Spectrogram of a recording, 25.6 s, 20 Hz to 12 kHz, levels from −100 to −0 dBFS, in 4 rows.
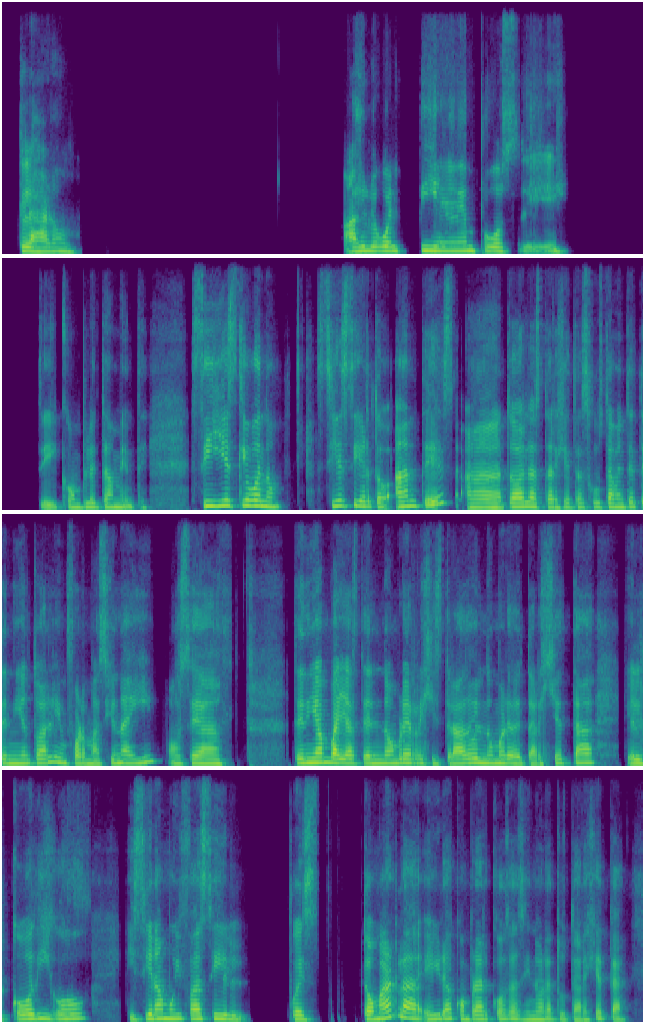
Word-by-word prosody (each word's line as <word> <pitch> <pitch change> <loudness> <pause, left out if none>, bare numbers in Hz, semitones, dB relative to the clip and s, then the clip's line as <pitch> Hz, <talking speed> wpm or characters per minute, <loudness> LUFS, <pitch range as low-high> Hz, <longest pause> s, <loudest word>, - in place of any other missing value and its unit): Claro. 185 -3 +1 2.6
Ay, 210 +1 +2
luego 210 0 +2
el 210 -2 -2
tiempo, 210 -2 +1
sí. 190 0 -8 1.1
Sí, 105 -3 -3
completamente. 195 -1 -3 0.4
Sí, 255 +1 +2
es 270 -1 +1
que, 275 - 0
bueno, 245 -5 +3 0.3
sí 250 - -3
es 260 -1 -3
cierto, 235 -4 -1
antes, 255 - +1
ah, 185 -2 +2
todas 215 +2 +3
las 215 -2 +1
tarjetas 190 0 -4
justamente 205 +1 -2
tenían 190 0 0
toda 200 +1 +2
la 255 - -1
información 180 -2 -1
ahí, 230 +10 -2
o 180 - -4
sea, 180 0 +2 0.7
tenían, 225 +2 +4
vaya, 200 -3 +6
hasta 185 0 -2
el 190 +1 +1
nombre 200 +2 +2
registrado, 190 0 0
el 215 -1 +3
número 195 -1 +1
de 170 -2 +1
tarjeta, 195 +7 -2 0.3
el 180 -1 0
código. 220 +2 +1 0.4
Y - - -4
sí 195 +5 0
era 220 0 +4
muy 220 0 +2
fácil, 220 -4 0 0.4
pues, 185 0 -1 0.4
tomarla, 225 +5 +5
e 200 - -3
ir 210 +2 0
a 225 - 0
comprar 200 -2 0
cosas, 105 - -2
y 175 - -3
no 185 0 0
era 95 - -2
tu 90 -2 -8
tarjeta. 115 - -3
200 Hz, 135 wpm, -23 LUFS, 185-220 Hz, 2.6 s, vaya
